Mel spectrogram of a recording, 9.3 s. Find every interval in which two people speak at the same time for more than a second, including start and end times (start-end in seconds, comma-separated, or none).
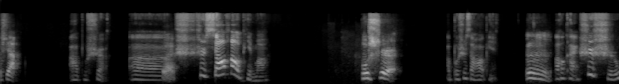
none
